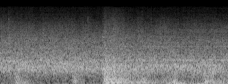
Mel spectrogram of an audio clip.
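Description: A body slams onto a wrestling ring mat.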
